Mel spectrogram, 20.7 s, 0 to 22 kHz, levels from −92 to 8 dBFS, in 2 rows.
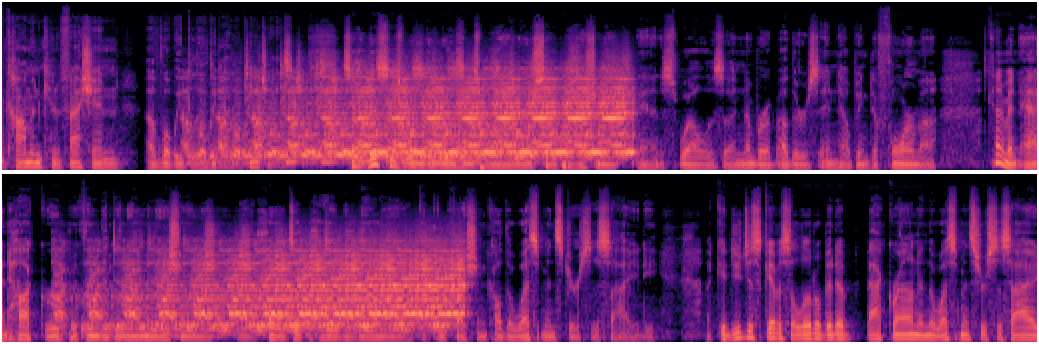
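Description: A speech recording with two acoustic loop faults. From 1.76 to 6.56 s there is feedback echo between two devices. Each phrase returns roughly every 400 ms, thinner and ringing, peaking about 6 dB above the speech. From 10.84 to 15.22 s a feedback howl builds near 700 Hz, with a loop delay of roughly 400 ms, and reaches about 6 dB over the speech. The cause is another device's loudspeaker feeding this microphone, which the echo canceller cannot remove because it only removes what its own device plays.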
